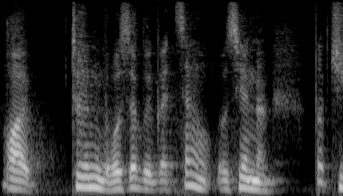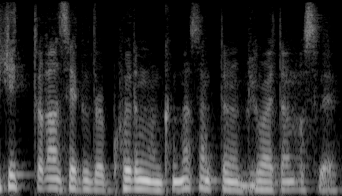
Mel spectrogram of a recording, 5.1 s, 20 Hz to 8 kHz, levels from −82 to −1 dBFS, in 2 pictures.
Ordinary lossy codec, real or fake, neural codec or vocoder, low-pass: none; fake; codec, 16 kHz, 0.5 kbps, X-Codec, HuBERT features, trained on general audio; none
